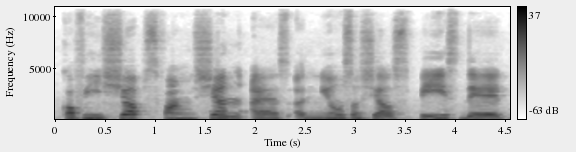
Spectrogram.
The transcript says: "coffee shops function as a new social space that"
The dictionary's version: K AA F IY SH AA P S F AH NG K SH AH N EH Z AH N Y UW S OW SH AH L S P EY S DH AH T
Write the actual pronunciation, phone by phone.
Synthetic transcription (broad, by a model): K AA F IY SH AA P S F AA NG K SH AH N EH S AH N Y UW S OW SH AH L S P EY S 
